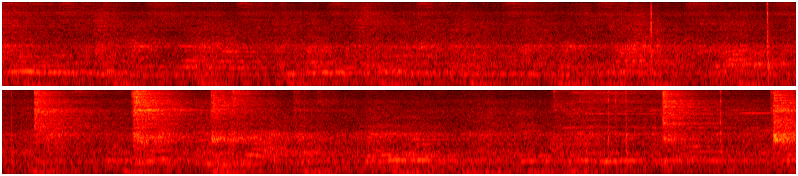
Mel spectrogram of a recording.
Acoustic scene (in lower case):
crowded indoor space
